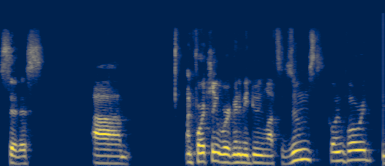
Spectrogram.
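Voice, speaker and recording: A man with a slight Spanish accent speaks in a fairly high pitch with a dark, mellow tone against a quiet background. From Mexico, small town. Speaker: tech product manager. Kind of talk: podcast interview. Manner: halting, many repetitions and fillers.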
